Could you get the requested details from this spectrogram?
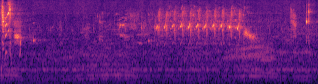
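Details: A plain prinia of rice fields sings a fast, even trill of about ten high, clipped notes, ending in a slurred downward note; sharp high chirps come before and after.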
